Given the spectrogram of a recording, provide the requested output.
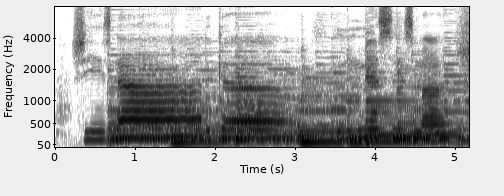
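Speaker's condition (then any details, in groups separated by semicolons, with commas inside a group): No condition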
